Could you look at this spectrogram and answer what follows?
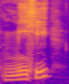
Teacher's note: in classical Latin can be pronounced mihi with an actual aspirated H, or you can just say me.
